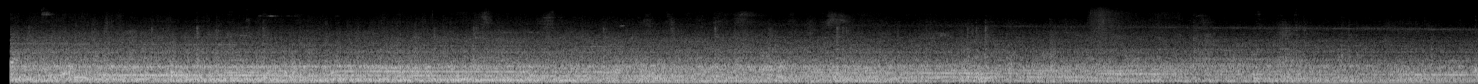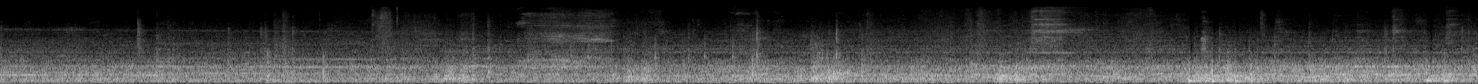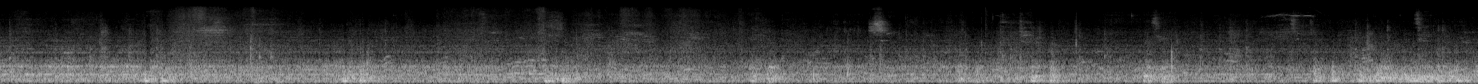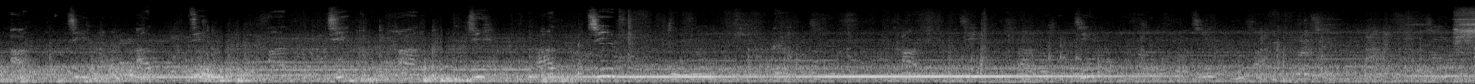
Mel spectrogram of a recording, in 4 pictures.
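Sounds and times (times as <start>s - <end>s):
electric train running noise: 0.2s - 59.0s.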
